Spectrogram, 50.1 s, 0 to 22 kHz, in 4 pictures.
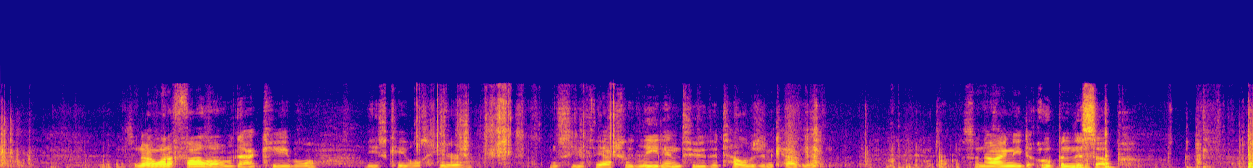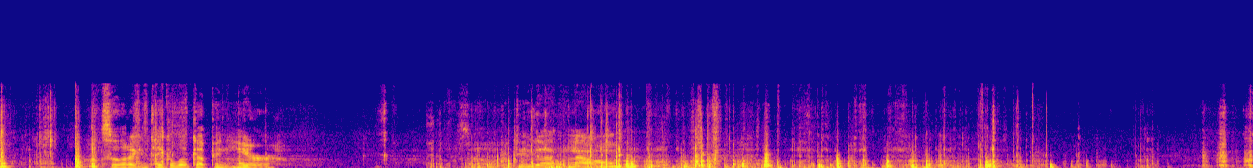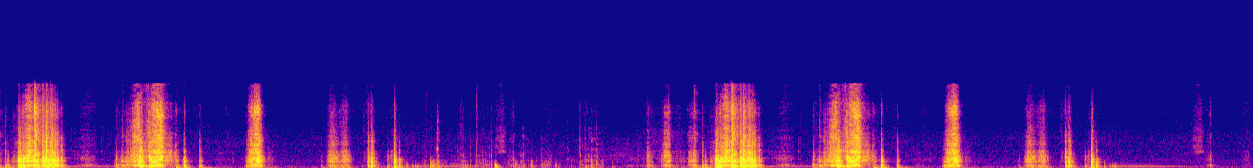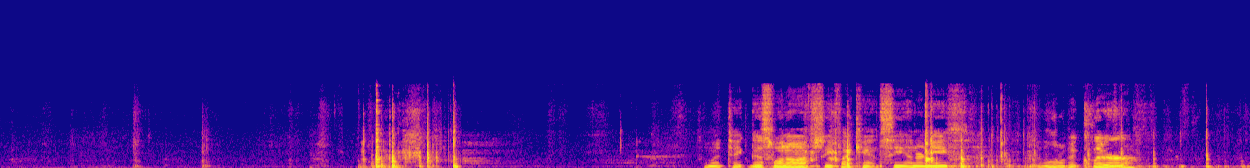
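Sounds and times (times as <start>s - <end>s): wood rubbing scraping and knocking: 0.0s - 2.9s, 4.0s - 11.3s, 16.8s - 36.2s, 40.6s - 42.2s.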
